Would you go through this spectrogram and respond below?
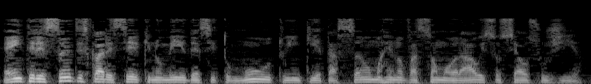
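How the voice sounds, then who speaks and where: A man playing a noble spirit mentor in an audio drama, narrating in a measured, formal, grave manner. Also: on the low side, a little mellow, husky, no echo. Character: Inumar, grave noble male spirit mentor recounting history.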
